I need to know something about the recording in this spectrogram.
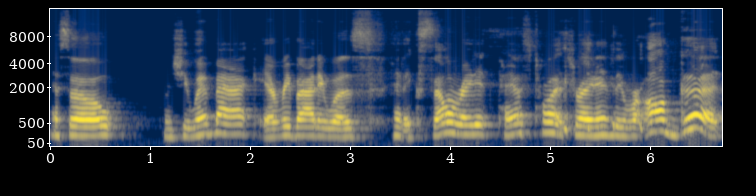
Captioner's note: laughing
